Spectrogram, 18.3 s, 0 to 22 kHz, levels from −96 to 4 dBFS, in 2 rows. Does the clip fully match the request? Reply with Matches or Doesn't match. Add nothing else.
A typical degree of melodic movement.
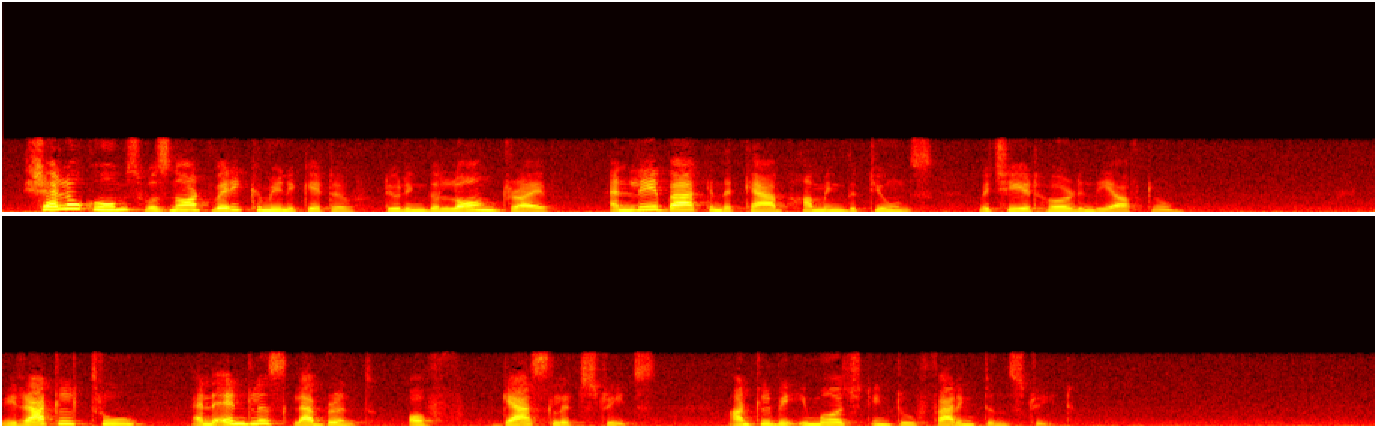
Matches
